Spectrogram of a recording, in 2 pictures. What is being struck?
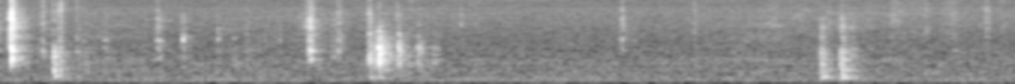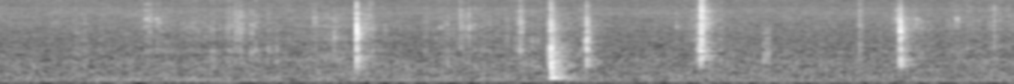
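Solid bar of soap cut with a metal blade.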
